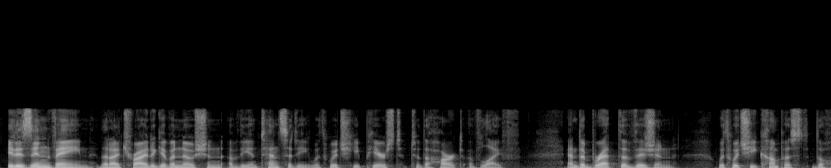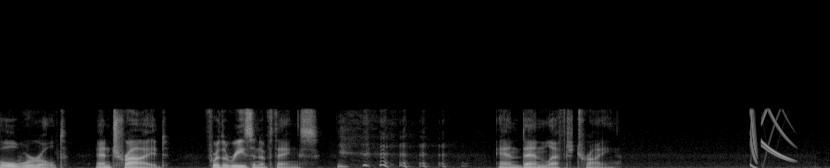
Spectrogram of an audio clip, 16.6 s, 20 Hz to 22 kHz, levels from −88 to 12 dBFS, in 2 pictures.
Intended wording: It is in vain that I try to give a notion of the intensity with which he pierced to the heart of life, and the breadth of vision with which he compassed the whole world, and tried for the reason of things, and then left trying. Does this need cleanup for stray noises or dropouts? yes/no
yes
